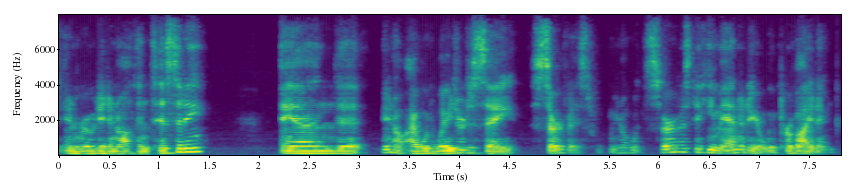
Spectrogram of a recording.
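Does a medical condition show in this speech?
Yes: cleft lip and palate; talks differently.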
